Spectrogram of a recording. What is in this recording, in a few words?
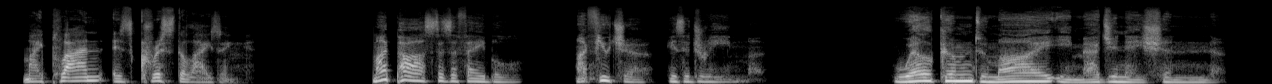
Voice Overs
